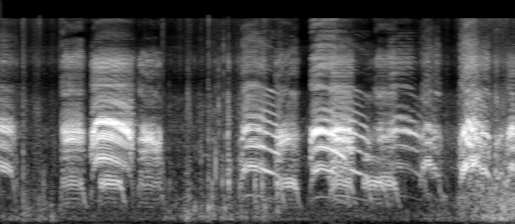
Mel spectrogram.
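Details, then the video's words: Crows squabbling with wild birds over food give loud, rough, overlapping caws, long drawn harsh calls following one another almost without pause in a dense, noisy chorus. "Wild birds fight with crows for food | Crow bird unity anger and sund | Angry kawa ki awaaz"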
